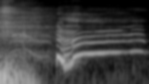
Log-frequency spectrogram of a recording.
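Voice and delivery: shrill cracking-up laugh, almost crying; high squealing laugh. Real, not acted. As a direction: lose it completely, laughing. Cracks up after the retort.

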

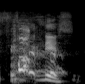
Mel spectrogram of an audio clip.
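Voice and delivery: defiant outburst. Retold or imitated. Retold defiance, very high.

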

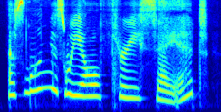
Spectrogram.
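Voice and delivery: high-pitched small creature voice, lifting at the end; high little voice, tentative rise; timid little figure. Acted. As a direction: say it high, with a rising finish. Piglet anxiously setting his condition.

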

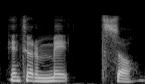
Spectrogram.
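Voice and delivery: intermezzo with zz said as ts, slowly; Italian pronunciation. Shown as a demonstration. Teaching the listeners that zz sounds like ts, slowly. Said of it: "it's like a T sound".

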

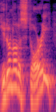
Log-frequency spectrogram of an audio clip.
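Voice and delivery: a loud teasing finance bro; brash Wall Street guys. Retold or imitated. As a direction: rib the comic like smug bros. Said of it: "He goes".

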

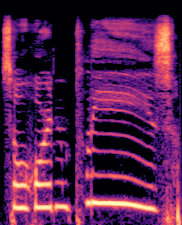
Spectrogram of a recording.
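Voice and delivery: high, tiny voice begging; little mayor's high-pitched plea; pleading mayor. A narrator's reading. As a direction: plead with a drawn-out high PLEASE. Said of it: "pleaded that voice of the mayor's".

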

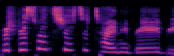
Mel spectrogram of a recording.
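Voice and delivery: high-pitched, smitten coo; cooing plea. Real, not acted. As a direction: plead in a small high voice over something adorable. Pleading for the baby koala's cuteness.

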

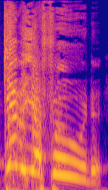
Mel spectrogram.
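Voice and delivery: loud, high demanding Tyra; demanding shout. Retold or imitated. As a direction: grab the food, shouting. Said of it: "like, is like".

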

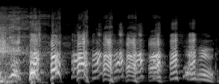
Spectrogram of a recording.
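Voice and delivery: laughing up high. Real, not acted.

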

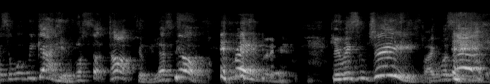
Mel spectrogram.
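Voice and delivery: high, hyped-up and laughing; cocky hype. Retold or imitated. He hypes himself up before the interviewer, cocky and laughing. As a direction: pump yourself up, swaggering.

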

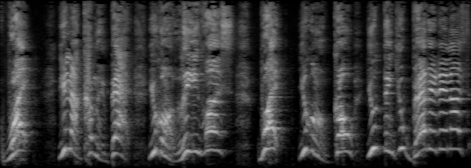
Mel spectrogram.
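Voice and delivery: outraged friend yelling he's leaving; angry shouting friend. Retold or imitated. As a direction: hurl it at him like a betrayed friend. Friend angrily confronting Will.

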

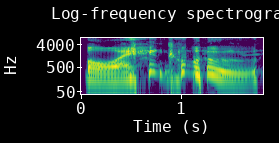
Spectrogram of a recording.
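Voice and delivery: slow drawn-out silly boom; drunk cartoon bear. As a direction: stretch it out slow and dopey. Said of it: "sounds like a real, drunk Yogi Bear".

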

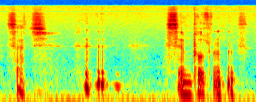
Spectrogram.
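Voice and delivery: soft, breathy, wandering mad mutter; muttering to himself. A narrator's reading. Little man babbling to himself in the cinema, breathy muttering. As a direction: ramble under your breath, pitch jumping about. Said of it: "The man was talking to himself again".

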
